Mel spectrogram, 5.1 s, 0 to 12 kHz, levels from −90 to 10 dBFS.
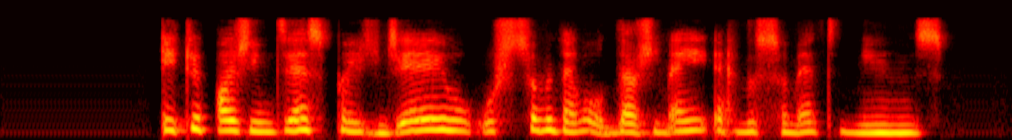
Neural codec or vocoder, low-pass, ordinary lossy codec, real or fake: codec, 16 kHz, 0.5 kbps, FreqCodec, larger model; 7.2 kHz; MP3, 96 kbps; fake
